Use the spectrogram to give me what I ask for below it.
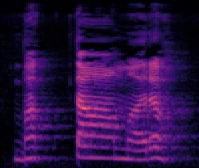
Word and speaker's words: भक्तामर: भक्तामर, भ ह्रस्व है, क से त जुड़ा हुआ है यानी कि जुड़ाक्षर है, सो भ पे जोर देंगे।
